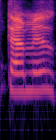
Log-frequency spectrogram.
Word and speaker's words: Tamil: spoken and i'm saying am i saying tamil correctly yes actually you're pronouncing it quite right like in english we can't say tamil but tamil is actually the more authentic way so you're pretty you're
